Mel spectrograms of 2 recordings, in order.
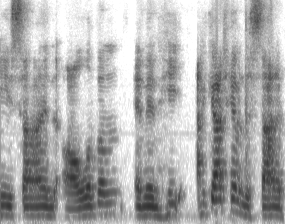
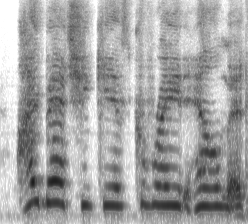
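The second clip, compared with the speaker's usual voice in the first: mock, very high-pitched, almost shouting; 13 semitones higher than usual. Retelling a moment of almost yelling a line at her. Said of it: "I'm sitting here like almost yelling at her".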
